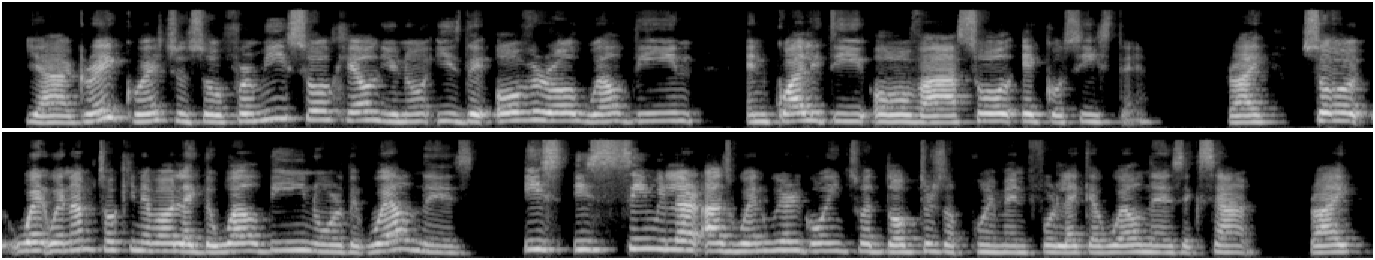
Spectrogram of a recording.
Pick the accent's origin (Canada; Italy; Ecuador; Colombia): Ecuador; moved away as an adult; also born or lived in Iowa, United States; now in Lincoln, United States; I'm originally from Ecuador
